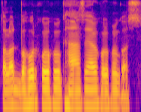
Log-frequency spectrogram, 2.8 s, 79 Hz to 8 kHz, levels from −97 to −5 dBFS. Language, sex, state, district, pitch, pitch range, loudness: Assamese, male, Assam, Kamrup Metropolitan, 100 Hz, 95-105 Hz, -18 LUFS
